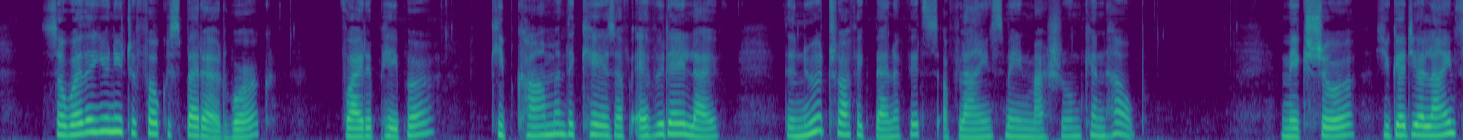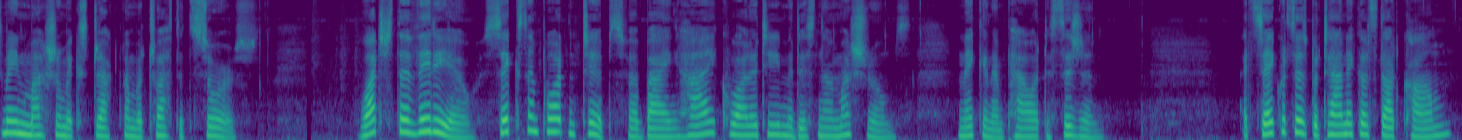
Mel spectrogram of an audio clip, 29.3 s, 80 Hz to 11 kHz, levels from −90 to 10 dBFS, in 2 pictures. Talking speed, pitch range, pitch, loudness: 125 wpm, 185-235 Hz, 210 Hz, -27 LUFS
